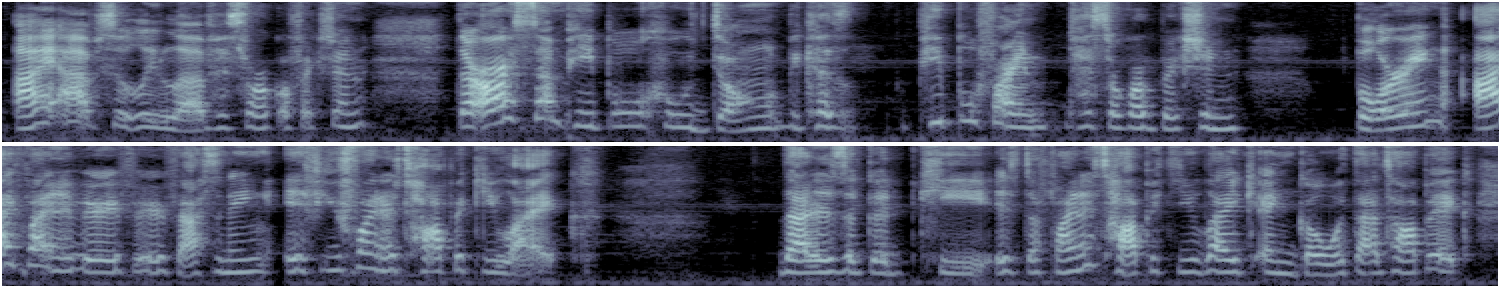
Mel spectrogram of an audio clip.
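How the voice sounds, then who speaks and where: A woman's voice: a little high, brisk, creaky, a bit bright, breathy edge. A young woman, a book vlogger chatting casually at home, a little congested, rambling and restarting as she talks. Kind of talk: casual chat to camera. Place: home room.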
